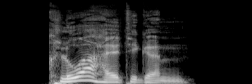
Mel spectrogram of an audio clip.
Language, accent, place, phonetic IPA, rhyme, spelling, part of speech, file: German, Germany, Berlin, [ˈkloːɐ̯ˌhaltɪɡəm], -oːɐ̯haltɪɡəm, chlorhaltigem, adjective, De-chlorhaltigem.ogg
- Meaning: strong dative masculine/neuter singular of chlorhaltig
